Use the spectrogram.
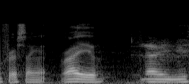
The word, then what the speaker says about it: Raiyu: Raiyu.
